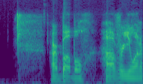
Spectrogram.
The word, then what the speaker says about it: Bublé: Or bubble, however you want to pronounce it. Ham and bubbly. Yeah. One of the greatest SNL skits of all time. Oh, yeah. John Hamm and Michael Bubbly. It's Bublé, not anymore.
